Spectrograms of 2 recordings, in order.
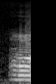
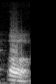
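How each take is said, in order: First: अ sung through mouth and nose together, a nasal अँ. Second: अ said purely through the mouth, no nasal ring; plain oral a. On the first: Teacher demonstrates the nasalised अ for students. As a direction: let अ ring in the nose as अँ. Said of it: "हो जाएगा हमारा अनुनासिक". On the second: Teacher shows the non-nasal अ to students. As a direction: clean open अ with no air through the nose. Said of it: "ये हो गया अनुनुनासिक". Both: Shown as a demonstration.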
